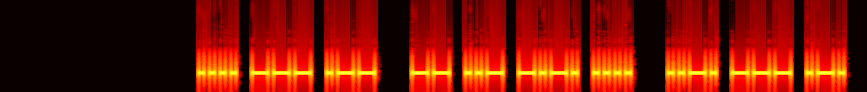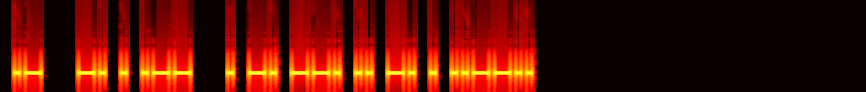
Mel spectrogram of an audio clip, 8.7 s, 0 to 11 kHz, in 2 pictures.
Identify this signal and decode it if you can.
Morse code, heard as a keyed tone, about 44 wpm, 700 Hz. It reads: HOW MUCH FOR A NEW ENGINE?
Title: Sentences from Top 1500 Words 45wpm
